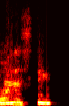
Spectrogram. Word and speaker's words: honesty: Honesty. Yes, honesty starts with it's pronounced with an O and starts with an H.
